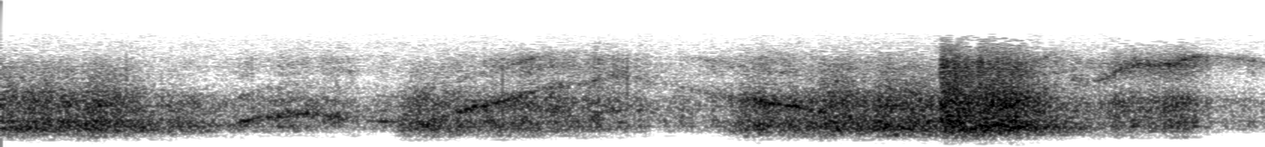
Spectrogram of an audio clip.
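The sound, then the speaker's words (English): A thunderstorm raging outside a home in Chicago rumbles on without pause, a low, steady roar that swells louder around the middle and again near the end, with no voices. “Outside, a thunderstorm is raging.”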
